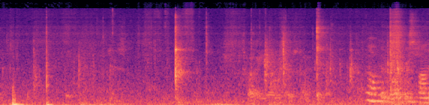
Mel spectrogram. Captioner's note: attorneys chatter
